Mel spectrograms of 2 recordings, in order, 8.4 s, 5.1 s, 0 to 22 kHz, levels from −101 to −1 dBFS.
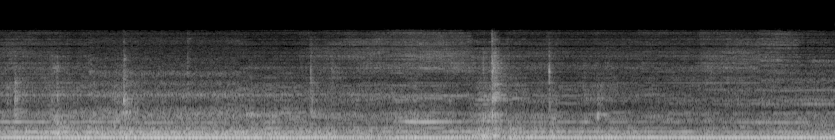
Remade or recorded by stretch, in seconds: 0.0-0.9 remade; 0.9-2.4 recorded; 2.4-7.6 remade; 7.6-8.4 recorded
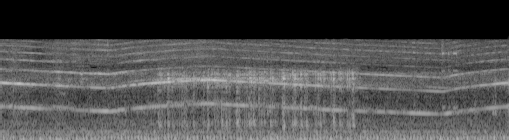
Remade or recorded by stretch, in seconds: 0.0-0.9 remade; 0.9-5.1 recorded

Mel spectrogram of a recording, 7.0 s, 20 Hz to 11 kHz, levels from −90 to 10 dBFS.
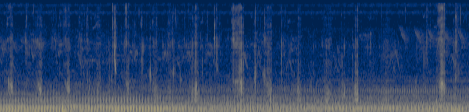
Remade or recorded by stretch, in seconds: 0.0-7.0 recorded

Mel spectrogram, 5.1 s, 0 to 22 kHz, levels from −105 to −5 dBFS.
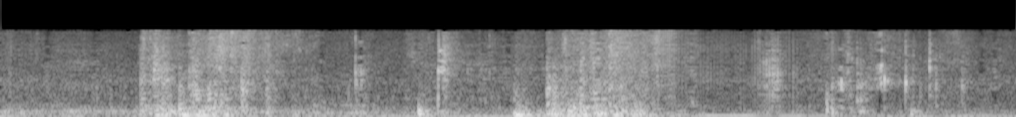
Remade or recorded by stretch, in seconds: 0.0-3.3 recorded; 3.3-4.0 remade; 4.0-5.1 recorded

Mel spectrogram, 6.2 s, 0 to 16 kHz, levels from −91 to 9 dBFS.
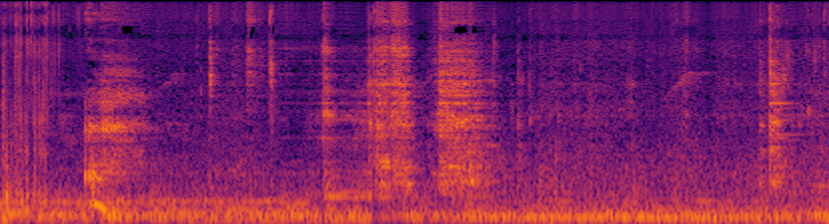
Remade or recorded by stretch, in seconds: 0.0-2.1 recorded; 2.1-3.1 remade; 3.1-6.2 recorded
